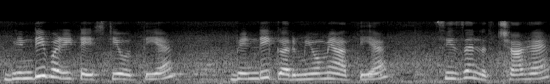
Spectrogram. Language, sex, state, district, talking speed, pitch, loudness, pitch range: Hindi, female, Haryana, Charkhi Dadri, 140 wpm, 270 Hz, -15 LUFS, 250-320 Hz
